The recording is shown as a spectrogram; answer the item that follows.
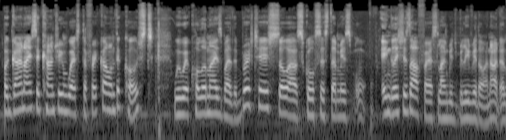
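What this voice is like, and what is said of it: Ghanaian-accented English. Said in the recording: “that beautiful accent”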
